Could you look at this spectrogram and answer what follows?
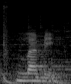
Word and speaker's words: let me: is very important let's me sounds like lemme going to sounds like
